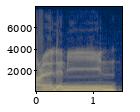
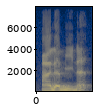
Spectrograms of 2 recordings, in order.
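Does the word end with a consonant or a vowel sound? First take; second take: consonant; vowel. First: The word ends on the consonant n. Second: The word ends with an added vowel a. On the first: The reciter stops here. "ketika berhenti mati" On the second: The reading continues into the next word. "ada harakatnya a"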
